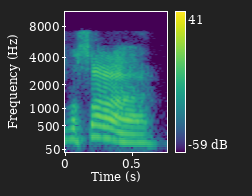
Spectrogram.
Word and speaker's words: Wausau: And I'm sure there's someone over there that's saying oh no, it's pronounced Wassa. It's it's Wassa.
